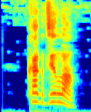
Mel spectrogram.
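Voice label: "kak dila" Russian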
